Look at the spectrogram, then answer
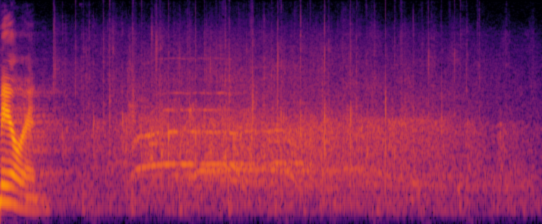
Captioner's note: audience applauding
